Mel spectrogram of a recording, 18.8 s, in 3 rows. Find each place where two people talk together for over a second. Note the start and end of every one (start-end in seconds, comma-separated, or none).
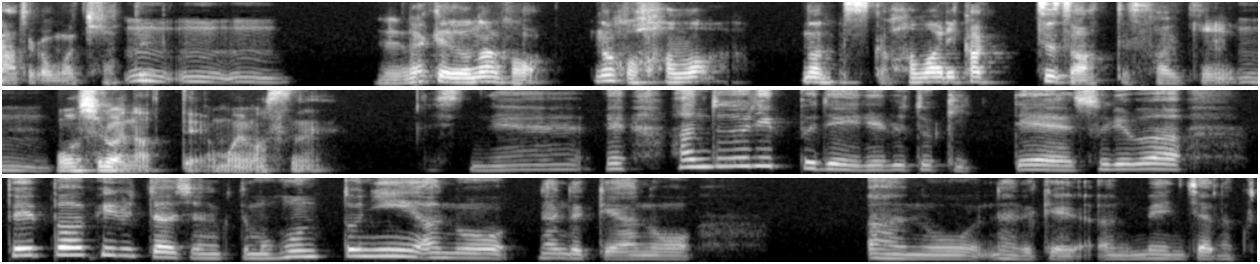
none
